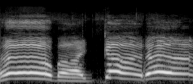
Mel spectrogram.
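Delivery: very high, loud, shrill, drawn-out frightened scream. Retelling waking to a raccoon sitting on their chest: retelling a frightened scream. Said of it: "Open my eyes and I scream".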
